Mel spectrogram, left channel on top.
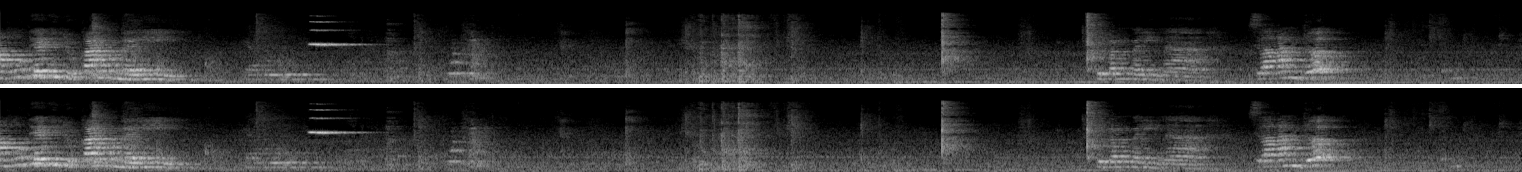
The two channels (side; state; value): both; normal; correlation 0.31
